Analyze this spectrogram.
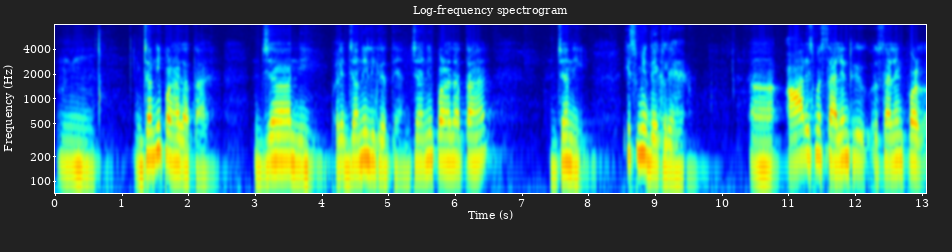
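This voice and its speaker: Slow guy teaching phonics, says each word over and over. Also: a little high, darkish tone. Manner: slow, repetitive, drawn-out word sounding. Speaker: English teacher. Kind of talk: phonics lesson.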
